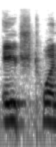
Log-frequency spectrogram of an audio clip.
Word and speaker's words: H20: still think it's but it's supposed to be pronounced h20 because it was like either that it was the 20th anniversary movie yeah but because h2o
